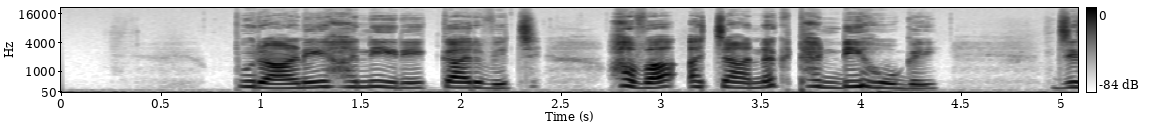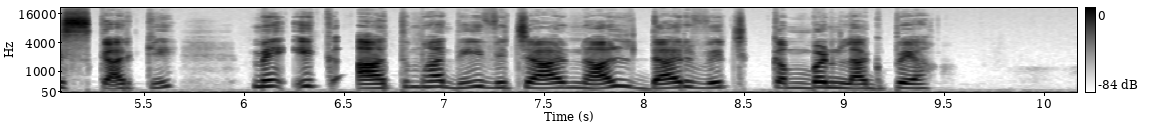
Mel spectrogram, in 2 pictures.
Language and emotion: Punjabi, fearful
